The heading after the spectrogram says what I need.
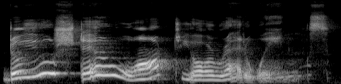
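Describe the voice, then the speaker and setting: Woman playing a slow, wise old groundhog. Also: high-pitched, very animated, creaky, darkish tone, reverberant, voice pushed up, full character voice. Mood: kindly advising. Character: wise old male groundhog, kindly, advising.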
